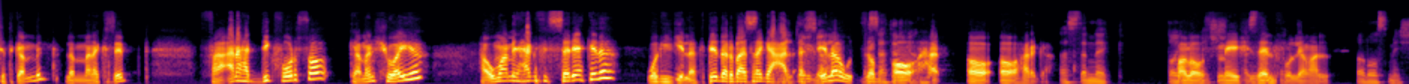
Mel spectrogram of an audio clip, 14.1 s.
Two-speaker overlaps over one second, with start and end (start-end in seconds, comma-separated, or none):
7.4-9.2, 11.7-13.0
